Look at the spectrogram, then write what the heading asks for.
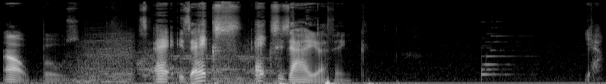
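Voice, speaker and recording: A man's voice: lowish voice, very animated, slow pace. A young man giving rambling, casual commentary while playing a video game. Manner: chatty, rambling, self-interrupting. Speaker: let's play gamer. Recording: game music loud behind the voice. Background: game music.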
